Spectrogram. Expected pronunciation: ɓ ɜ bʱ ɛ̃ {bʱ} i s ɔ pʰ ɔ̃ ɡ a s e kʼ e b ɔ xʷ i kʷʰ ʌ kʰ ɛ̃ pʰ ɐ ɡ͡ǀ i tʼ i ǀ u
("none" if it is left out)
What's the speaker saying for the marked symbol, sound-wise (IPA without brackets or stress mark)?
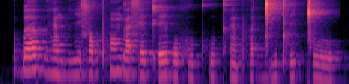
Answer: bʱ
